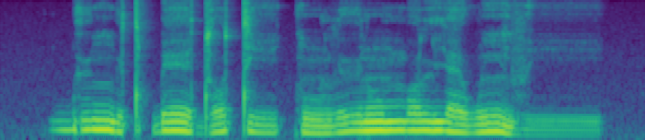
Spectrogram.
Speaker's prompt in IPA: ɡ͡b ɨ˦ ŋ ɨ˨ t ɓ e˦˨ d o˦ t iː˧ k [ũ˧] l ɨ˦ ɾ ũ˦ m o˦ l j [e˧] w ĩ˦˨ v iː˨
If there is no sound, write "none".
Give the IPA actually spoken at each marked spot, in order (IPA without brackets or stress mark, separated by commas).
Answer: ũ˧, ɛ˧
